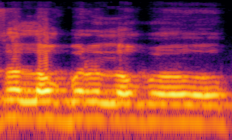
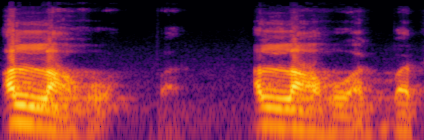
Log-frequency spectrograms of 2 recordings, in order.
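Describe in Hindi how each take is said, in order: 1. यह वाक्यांश बिना रुके जल्दी-जल्दी कहा गया है। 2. यह वाक्यांश धीरे-धीरे, बीच में रुक-रुक कर कहा गया है। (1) "ऐसा ना हो कि बस अल्लाह अकबर अल्लाह अकबर पता नहीं क्या कह दिया" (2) "ठहराव होना चाहिए"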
